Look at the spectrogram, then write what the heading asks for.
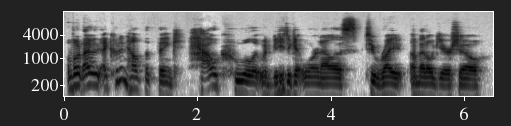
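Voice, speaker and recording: A man's voice: medium pitch, measured pace, dull audio. A man co-hosting a podcast, talking casually and keenly as a fan in loose, hedging conversation. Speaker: podcast co-host.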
